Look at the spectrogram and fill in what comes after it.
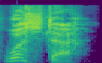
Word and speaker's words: Worcester: Did I say that right? Worcester? – It doesn't have an R. It's Worcester.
